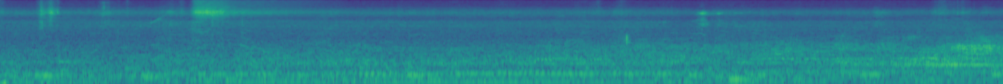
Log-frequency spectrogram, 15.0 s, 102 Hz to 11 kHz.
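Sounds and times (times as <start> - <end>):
engine humming steadily: 0.0 - 15.0.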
